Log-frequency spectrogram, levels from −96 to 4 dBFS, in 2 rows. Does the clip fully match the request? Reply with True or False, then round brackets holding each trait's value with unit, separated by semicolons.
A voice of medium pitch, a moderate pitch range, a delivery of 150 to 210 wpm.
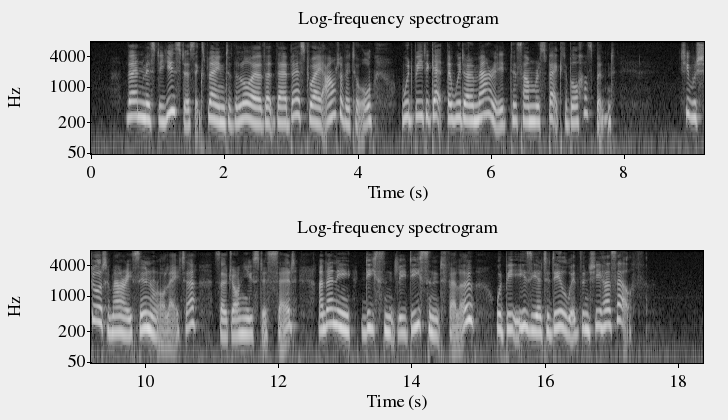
False (225 Hz; 4.1 semitones; 170 wpm)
